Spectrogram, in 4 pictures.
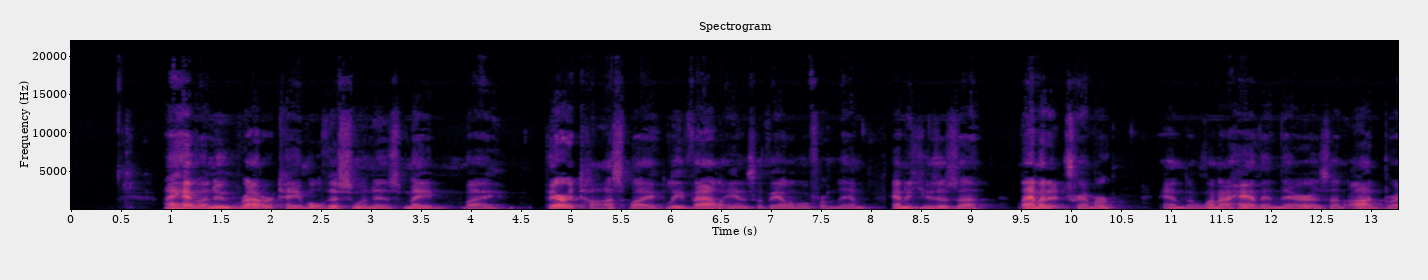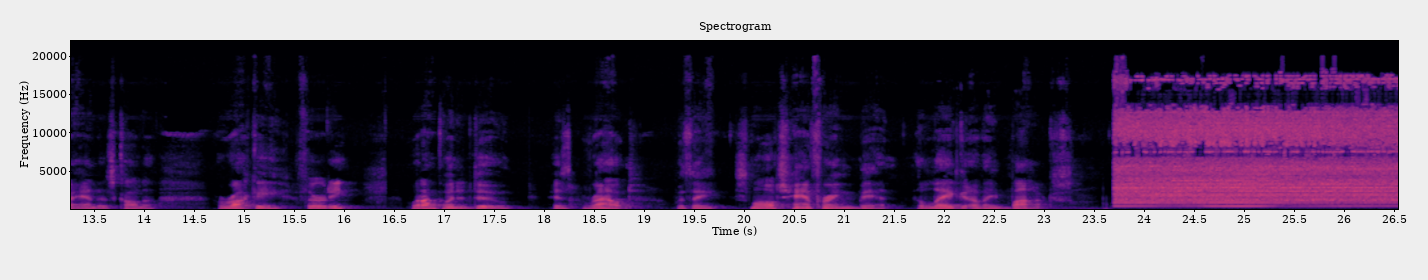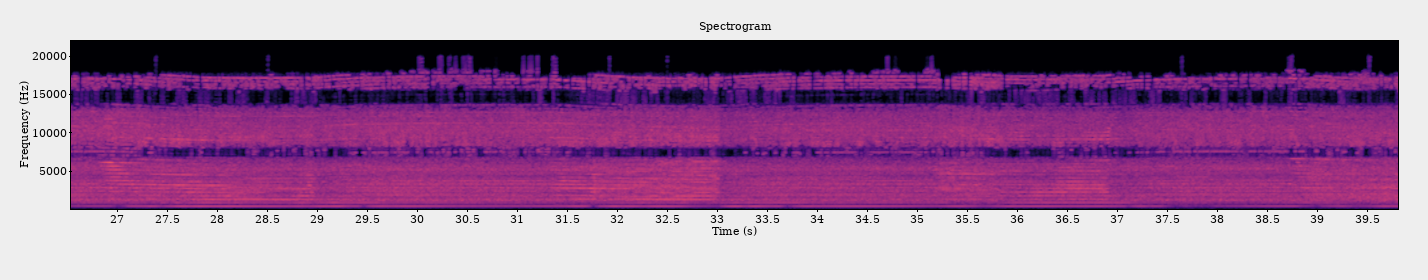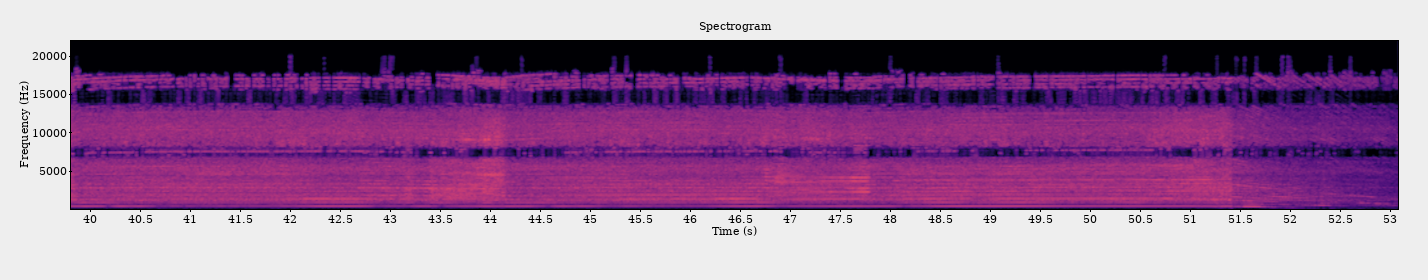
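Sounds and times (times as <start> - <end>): trimmer motor whining: 23.7 - 43.4, 44.3 - 53.0.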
